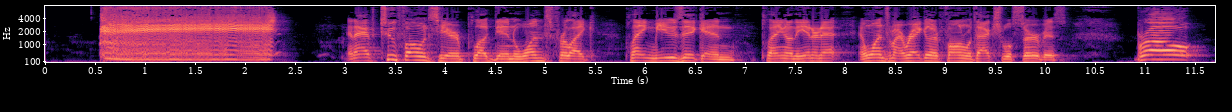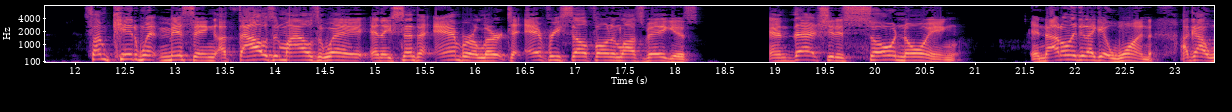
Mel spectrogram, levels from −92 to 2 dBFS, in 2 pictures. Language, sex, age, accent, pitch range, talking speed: English, male, 30-49, American, 155-220 Hz, 160 wpm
